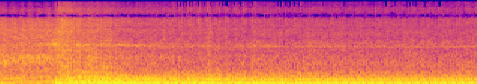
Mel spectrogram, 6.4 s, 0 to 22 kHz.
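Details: First fire-up of a freshly built procharged Ford Coyote V8 race car on the external fuel pump, since the in-tank pump isn't coming on. Quiet crank, then it catches hard near one second and settles into a strong, even run with no misses.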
